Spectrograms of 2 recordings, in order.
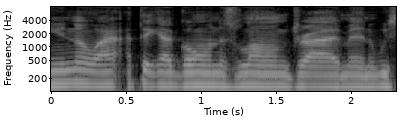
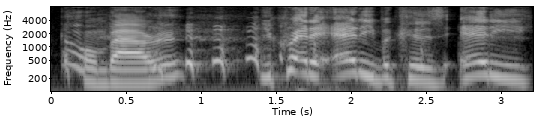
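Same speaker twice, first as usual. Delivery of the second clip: loud, laughing excitement; 7 semitones higher, 11 dB louder than usual. Real, not acted. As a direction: laugh through the words. Excited laughing praise of Eddie.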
